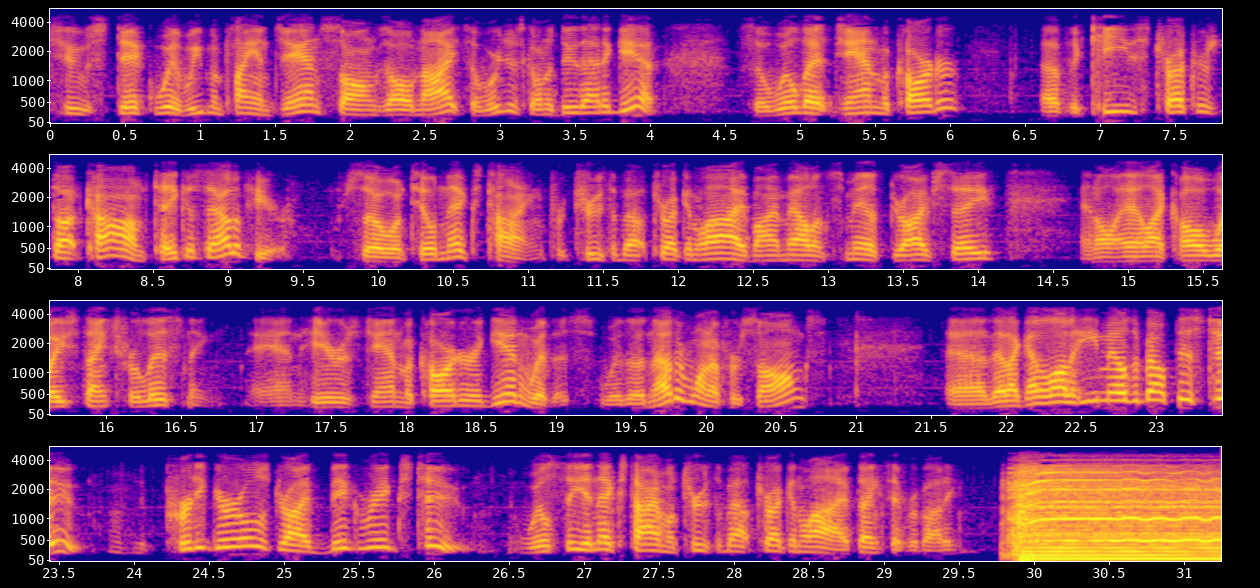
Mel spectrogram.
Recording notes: Open phone lines for whatever trucking topic is on your mind.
